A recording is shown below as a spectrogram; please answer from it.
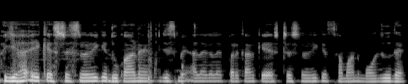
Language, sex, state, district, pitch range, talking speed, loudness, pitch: Hindi, male, Jharkhand, Ranchi, 145-155 Hz, 235 wpm, -19 LUFS, 150 Hz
